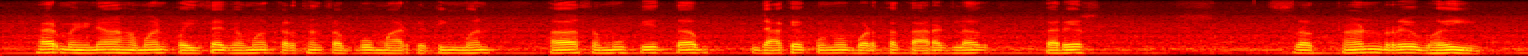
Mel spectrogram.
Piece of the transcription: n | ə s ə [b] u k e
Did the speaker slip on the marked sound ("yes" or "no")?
yes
